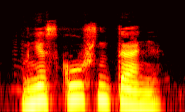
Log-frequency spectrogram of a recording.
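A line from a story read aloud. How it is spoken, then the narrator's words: Quiet reply. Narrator (Russian): тихо отвечал он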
